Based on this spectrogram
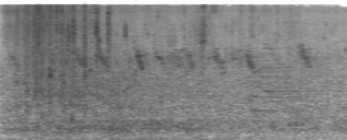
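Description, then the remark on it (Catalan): A flock of birds flutters overhead, wings beating in a dense, continuous rustle with faint cooing, fairly loud, no voices. “L'Ivan alça el cap per seguir el vol dels ocells.”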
